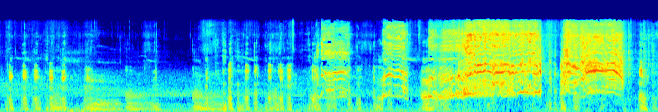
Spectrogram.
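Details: Three small wild hogs caught together in a small trap; quick rhythmic grunting at first, then loud, harsh, drawn-out squealing bursts that fill the last seconds.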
